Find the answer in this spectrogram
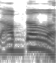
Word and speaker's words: Abdullah: And you telling me how to pronounce that name? That was his name. What can I don't give a damn. It's Abdullah.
